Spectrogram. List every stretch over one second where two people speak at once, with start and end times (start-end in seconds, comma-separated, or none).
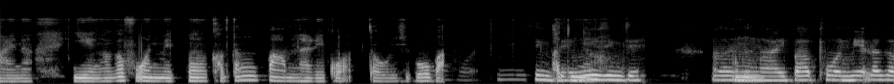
none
